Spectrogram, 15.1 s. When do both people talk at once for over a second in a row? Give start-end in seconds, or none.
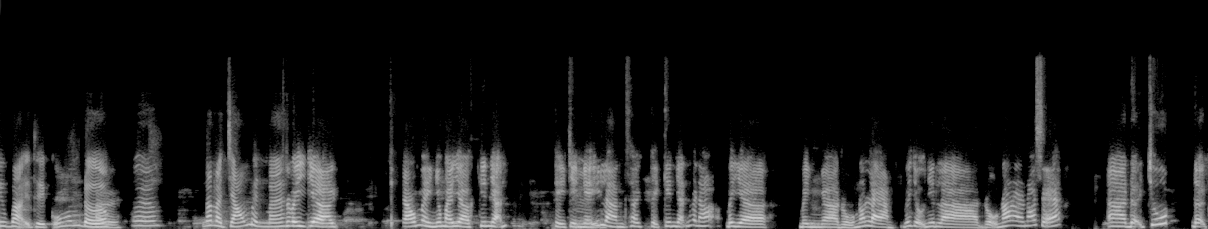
none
